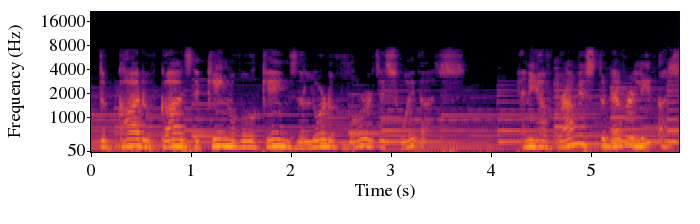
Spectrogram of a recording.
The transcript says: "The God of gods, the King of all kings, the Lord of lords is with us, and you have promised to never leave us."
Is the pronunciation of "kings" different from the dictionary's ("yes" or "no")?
no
